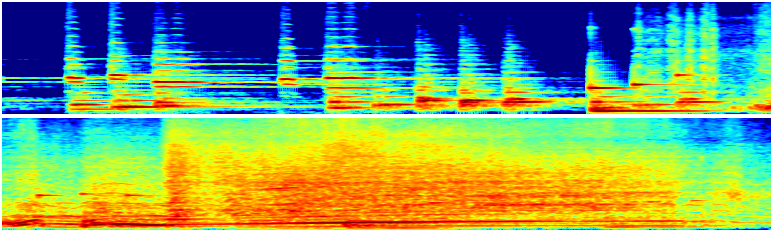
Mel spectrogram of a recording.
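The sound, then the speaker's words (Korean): A car driving off: a few short tonal notes give way to a low engine that swells into a loud, steadily rising roar of acceleration and road noise filling the second half. “마음이 심란해서 차를 몰고 밖으로 나가다가”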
